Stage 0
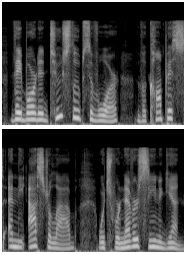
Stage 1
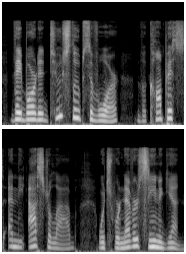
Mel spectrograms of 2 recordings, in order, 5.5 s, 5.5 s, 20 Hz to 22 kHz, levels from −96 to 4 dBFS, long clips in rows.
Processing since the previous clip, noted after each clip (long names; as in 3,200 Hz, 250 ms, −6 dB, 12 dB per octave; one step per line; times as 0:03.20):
sample-and-hold tremolo
expander for the loud parts 1.5 to 1, over −44 dBFS
level +8.5 dB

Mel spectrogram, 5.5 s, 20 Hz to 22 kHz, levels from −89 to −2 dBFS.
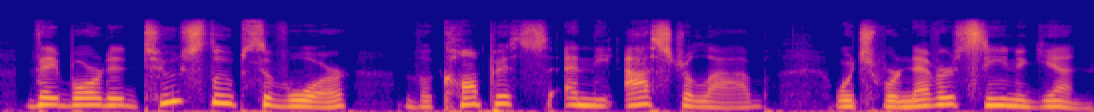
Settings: low-pass filter 8,700 Hz 24 dB per octave
downward compressor 12 to 1, threshold −23 dBFS, peak gain reduction 13.5 dB
level +4 dB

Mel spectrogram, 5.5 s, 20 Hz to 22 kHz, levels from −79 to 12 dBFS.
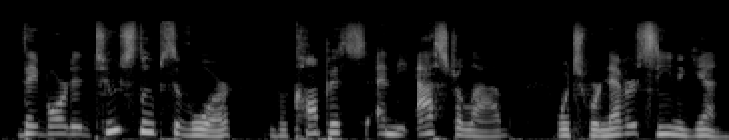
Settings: noise reduction from a noise print of the clip's start 15 dB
